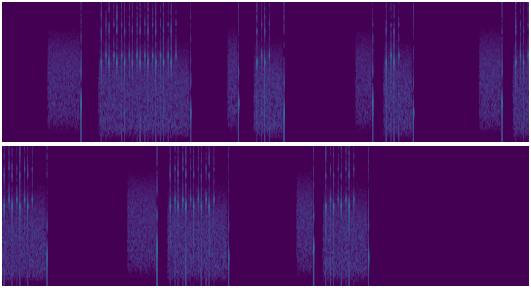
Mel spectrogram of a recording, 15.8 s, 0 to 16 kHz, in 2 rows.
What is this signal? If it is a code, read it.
Pulse dialling, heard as a rotary dial, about 9 pulses a second. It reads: 0 2 2 6 6 4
